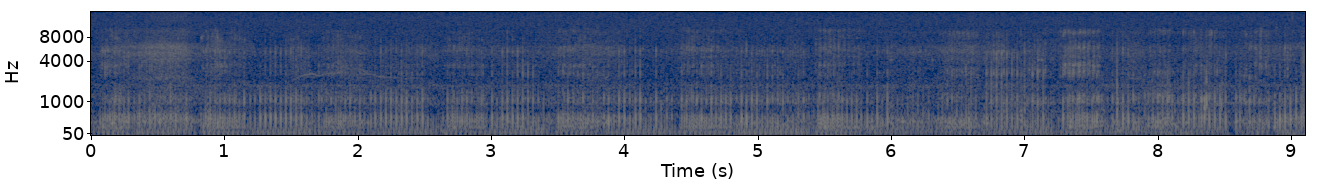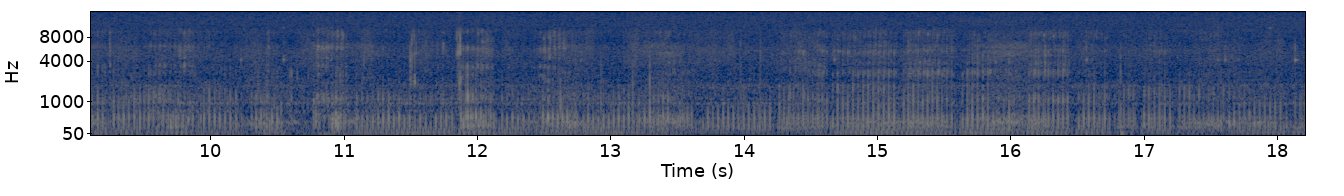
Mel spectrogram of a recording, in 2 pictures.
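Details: Bear the cat purring deeply and continuously, a low vibrating drone with a rhythmic pulse as the cat breathes in and out, and faint soft rustles.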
